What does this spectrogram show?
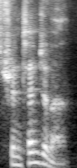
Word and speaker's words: Trintignant: It's Trintignant.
